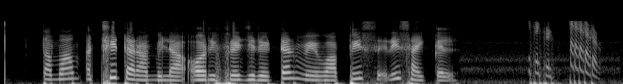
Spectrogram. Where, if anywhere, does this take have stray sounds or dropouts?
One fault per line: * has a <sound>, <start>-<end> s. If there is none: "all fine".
* has a chirp, 5.3-6.0 s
